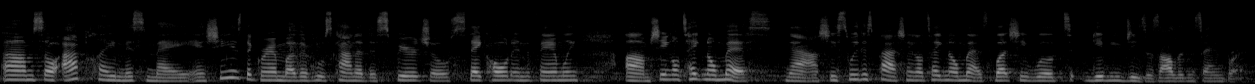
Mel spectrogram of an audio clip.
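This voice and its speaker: A woman's voice: fairly low pitch, fairly quick. An American woman, a stage actor, giving casual interview answers in an echoey, noisy hall. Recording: echoey hall with background noise.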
